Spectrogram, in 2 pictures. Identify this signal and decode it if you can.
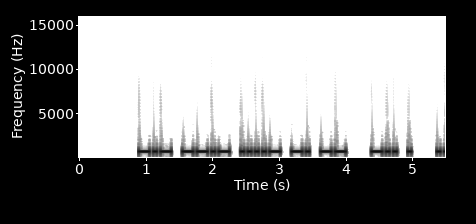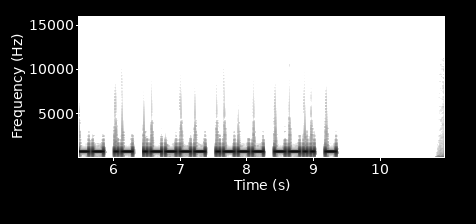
Morse code, heard as a keyed tone, about 22 wpm, 700 Hz. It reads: KQ4NM DE WA1JZT
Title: USA Callsign DE Callsign 22wpm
